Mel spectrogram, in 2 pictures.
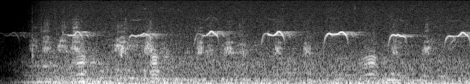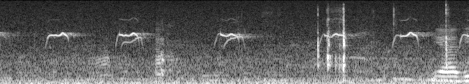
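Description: Ducks resting on land beside a greenway trail quack in a rapid repeated series over outdoor background noise, moderately near, with faint human voices mixed in.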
